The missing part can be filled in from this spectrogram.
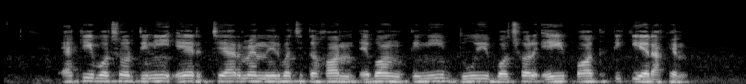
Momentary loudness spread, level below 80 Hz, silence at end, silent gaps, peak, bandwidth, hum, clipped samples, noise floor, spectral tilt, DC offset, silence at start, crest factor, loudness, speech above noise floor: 7 LU; -46 dBFS; 0.6 s; none; -2 dBFS; 7.8 kHz; none; under 0.1%; -52 dBFS; -6.5 dB/octave; under 0.1%; 0.6 s; 18 dB; -20 LUFS; 32 dB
